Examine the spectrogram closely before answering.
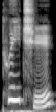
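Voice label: "tui1chi2", Chinese; tuīchí; 推迟; 延期する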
